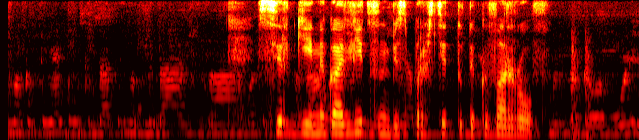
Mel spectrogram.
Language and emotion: Russian, angry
